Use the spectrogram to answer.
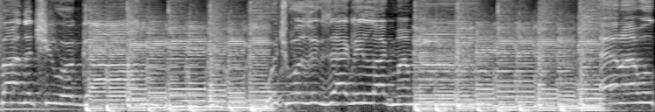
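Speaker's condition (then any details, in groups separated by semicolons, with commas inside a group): No condition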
